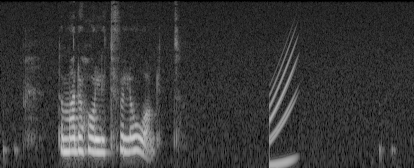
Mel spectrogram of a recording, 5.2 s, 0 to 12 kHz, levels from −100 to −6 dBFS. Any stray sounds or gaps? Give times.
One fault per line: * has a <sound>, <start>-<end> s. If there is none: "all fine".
* has a chirp, 3.4-3.8 s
